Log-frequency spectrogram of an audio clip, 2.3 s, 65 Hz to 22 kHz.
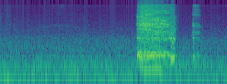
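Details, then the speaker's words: Single harsh cough followed by a brief second catch over quiet background noise, from a 38-year-old woman sick with a cold for several days, whose voice is going. "I am sick. I have not been feeling good the last couple of days, and so I haven't been vlogging."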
